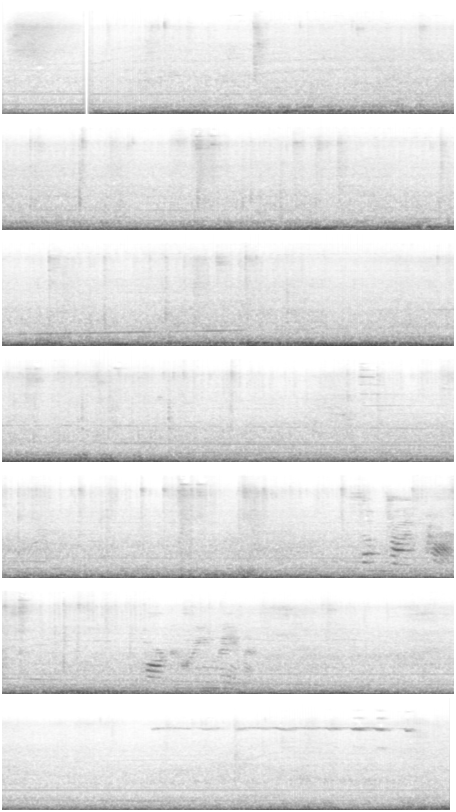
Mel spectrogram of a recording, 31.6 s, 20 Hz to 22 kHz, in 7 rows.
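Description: Volvo B5TL double-decker bus's four-cylinder diesel engine and drivetrain heard from inside the saloon while the bus drives along, a steady low rumble, with a short rising whine about nine seconds in as it picks up speed.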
